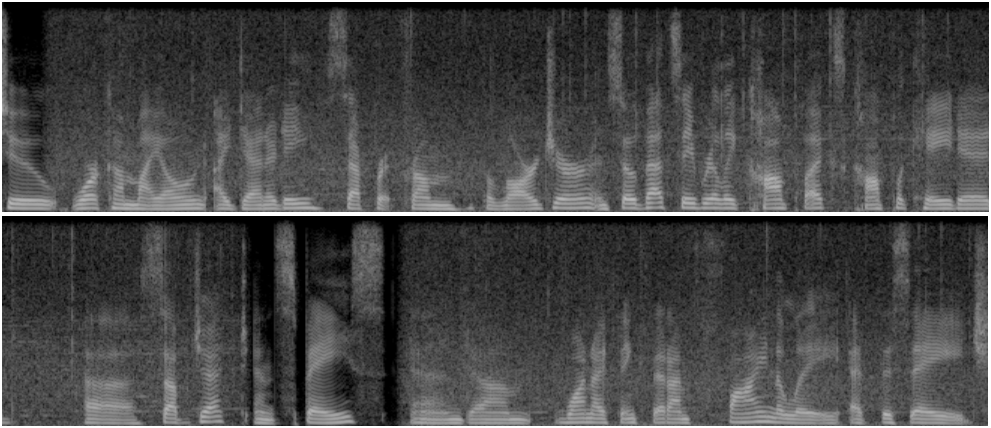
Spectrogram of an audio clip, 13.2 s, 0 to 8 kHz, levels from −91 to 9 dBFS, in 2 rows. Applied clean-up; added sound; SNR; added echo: none; Rain; 19 dB; none.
